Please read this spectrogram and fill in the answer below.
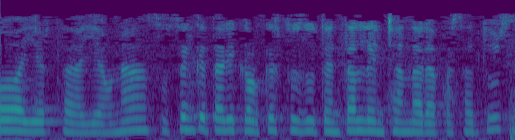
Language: Basque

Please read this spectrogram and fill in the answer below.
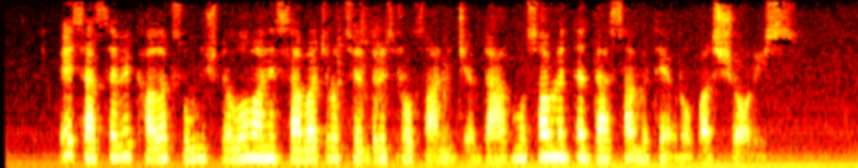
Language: Georgian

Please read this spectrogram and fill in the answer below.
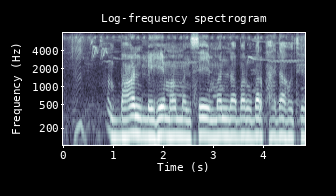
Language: Chhattisgarhi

